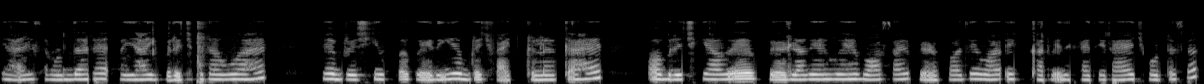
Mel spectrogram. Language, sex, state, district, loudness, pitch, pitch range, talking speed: Hindi, female, Bihar, Sitamarhi, -17 LUFS, 230 Hz, 220-240 Hz, 215 wpm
